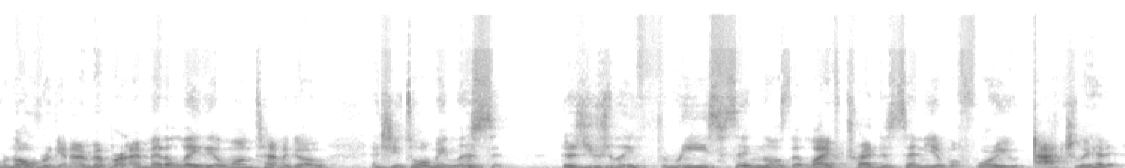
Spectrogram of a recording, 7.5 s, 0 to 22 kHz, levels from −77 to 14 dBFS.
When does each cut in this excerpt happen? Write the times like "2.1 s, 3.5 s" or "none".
3.6 s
